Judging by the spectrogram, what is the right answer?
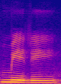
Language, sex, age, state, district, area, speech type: Punjabi, female, 18-30, Punjab, Fazilka, rural, read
